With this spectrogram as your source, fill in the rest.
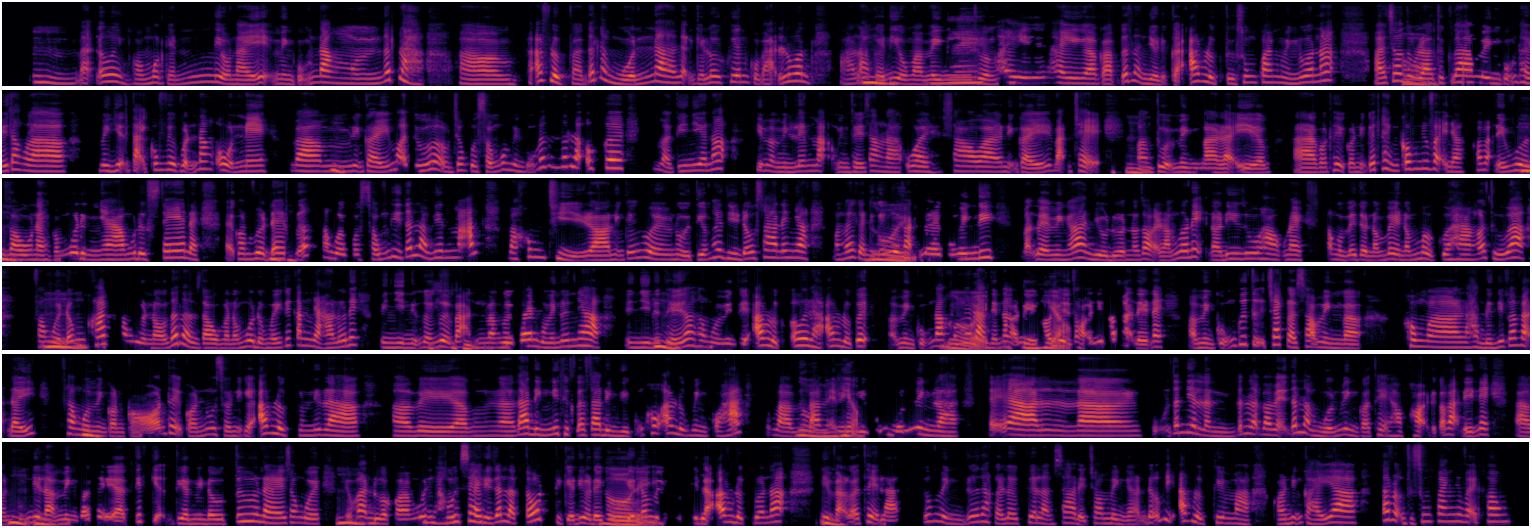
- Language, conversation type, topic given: Vietnamese, advice, Làm sao để đối phó với ganh đua và áp lực xã hội?
- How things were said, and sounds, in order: laugh; laugh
